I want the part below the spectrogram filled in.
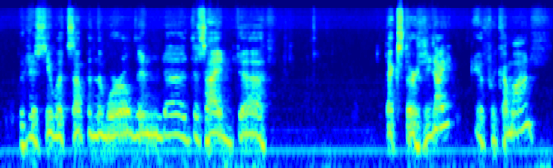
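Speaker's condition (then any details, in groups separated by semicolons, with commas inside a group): Lewy body dementia; Parkinson's-linked form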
